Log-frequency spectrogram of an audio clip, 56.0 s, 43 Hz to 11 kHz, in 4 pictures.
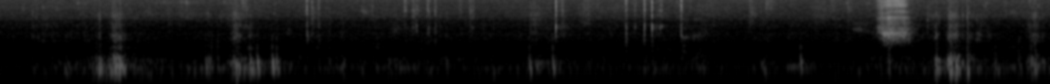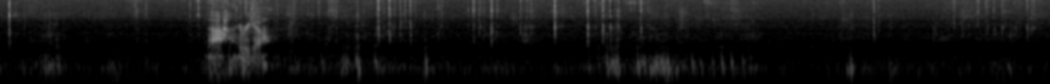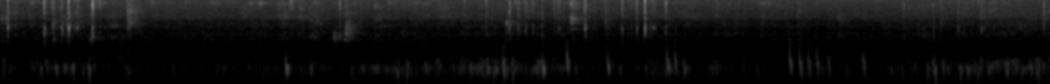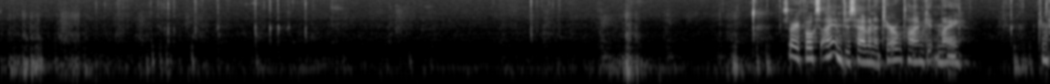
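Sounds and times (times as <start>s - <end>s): laptop keys clicking: 8.3s - 9.2s, 18.2s - 22.7s, 26.7s - 29.4s, 34.6s - 37.1s, 43.2s - 46.2s.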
